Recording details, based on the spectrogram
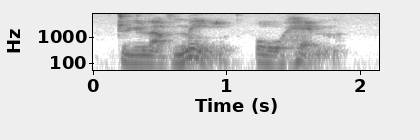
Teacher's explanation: Here I need to overemphasize me and him to create opposition, because here I am not asking you if you love me, so I'm not asking you if you do the action of loving, I'm asking you who you do the action of loving to.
